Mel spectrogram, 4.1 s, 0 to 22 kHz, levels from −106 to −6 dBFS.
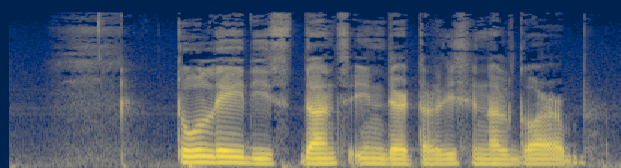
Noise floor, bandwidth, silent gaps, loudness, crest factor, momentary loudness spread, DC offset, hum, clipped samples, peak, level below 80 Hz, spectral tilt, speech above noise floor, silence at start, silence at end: -50 dBFS; 16.5 kHz; none; -17 LUFS; 16 dB; 8 LU; under 0.1%; none; under 0.1%; 0 dBFS; -44 dBFS; -7.5 dB/octave; 34 dB; 0.8 s; 0.25 s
